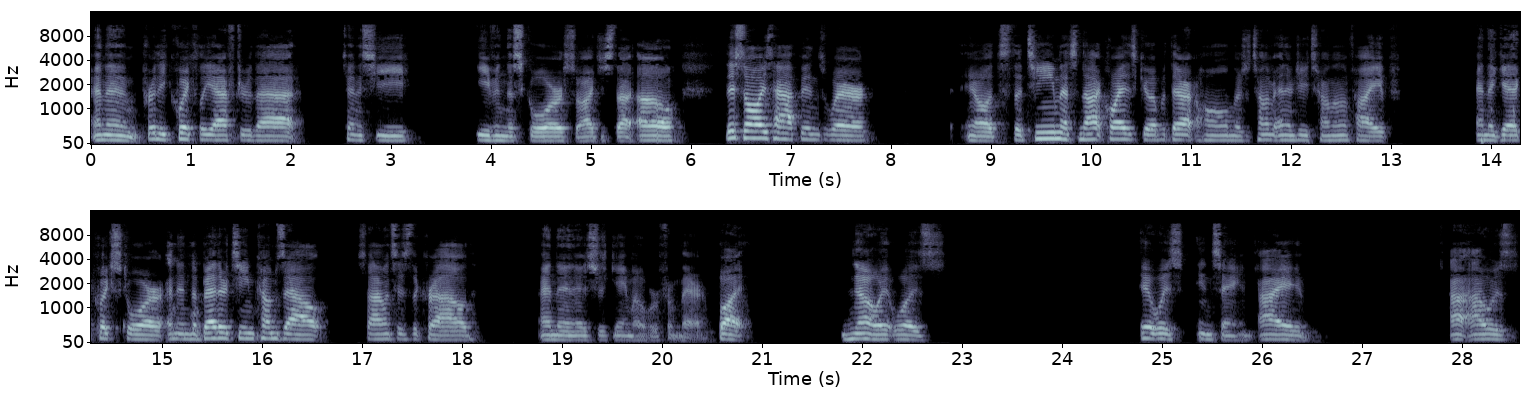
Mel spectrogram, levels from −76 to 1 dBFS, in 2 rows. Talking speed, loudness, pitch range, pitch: 160 wpm, -23 LUFS, 120-145 Hz, 130 Hz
